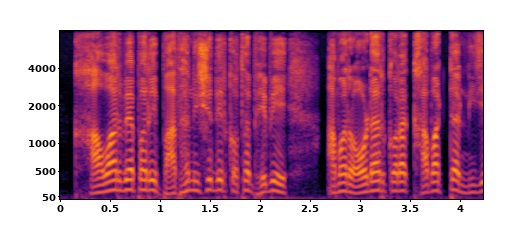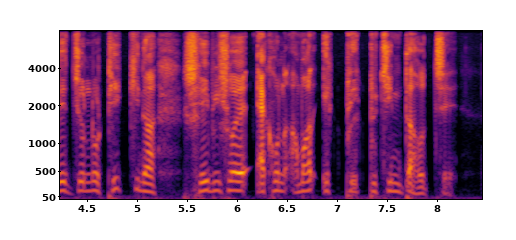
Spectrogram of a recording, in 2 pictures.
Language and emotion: Bengali, fearful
